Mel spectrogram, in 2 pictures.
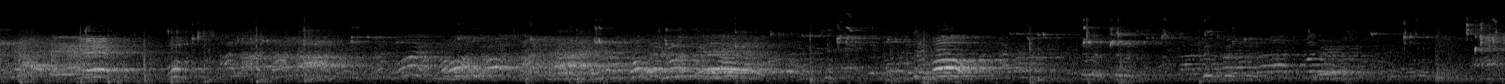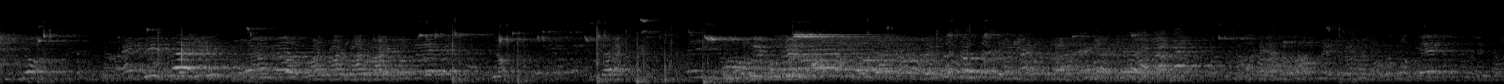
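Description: Basketball game court sound in a gym hall: a ball bouncing on the hardwood floor with repeated sharp knocks, and indistinct voices of players and spectators echoing in the hall.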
